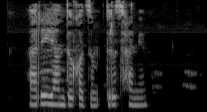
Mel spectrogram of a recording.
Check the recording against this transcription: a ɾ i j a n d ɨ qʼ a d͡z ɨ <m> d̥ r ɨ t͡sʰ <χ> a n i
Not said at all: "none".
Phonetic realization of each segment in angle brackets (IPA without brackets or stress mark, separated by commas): m, ħ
